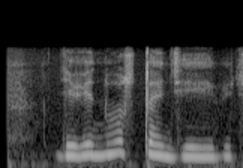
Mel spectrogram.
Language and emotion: Russian, neutral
